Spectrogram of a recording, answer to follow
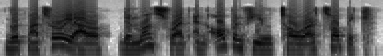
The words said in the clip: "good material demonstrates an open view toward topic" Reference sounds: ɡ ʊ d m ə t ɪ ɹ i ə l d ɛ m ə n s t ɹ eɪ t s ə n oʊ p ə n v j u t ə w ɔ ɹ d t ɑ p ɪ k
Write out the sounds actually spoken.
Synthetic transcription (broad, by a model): ɡ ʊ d m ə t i ɹ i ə l d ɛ m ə n s t ɹ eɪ t ə n oʊ p ə n f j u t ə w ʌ ɹ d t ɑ p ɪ k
